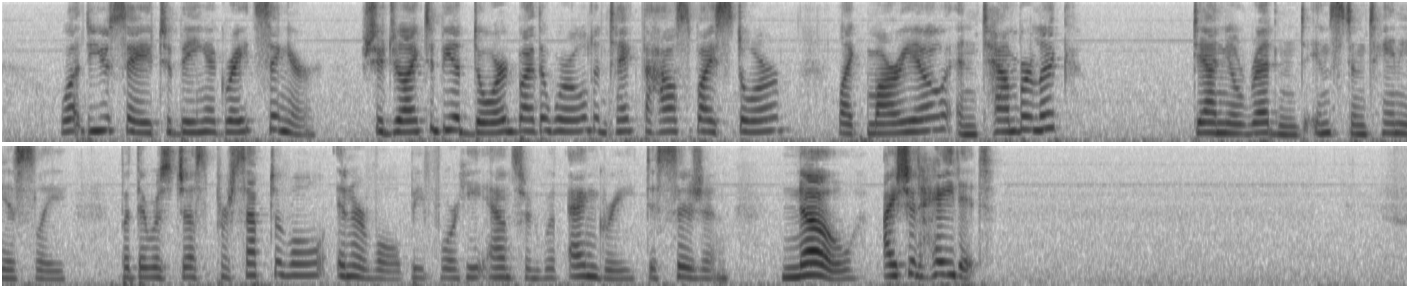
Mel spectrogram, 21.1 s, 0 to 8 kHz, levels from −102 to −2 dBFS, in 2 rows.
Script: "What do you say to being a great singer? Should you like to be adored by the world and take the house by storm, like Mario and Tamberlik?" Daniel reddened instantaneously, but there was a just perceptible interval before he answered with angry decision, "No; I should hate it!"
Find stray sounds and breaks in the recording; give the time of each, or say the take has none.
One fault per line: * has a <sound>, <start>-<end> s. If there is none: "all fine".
all fine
